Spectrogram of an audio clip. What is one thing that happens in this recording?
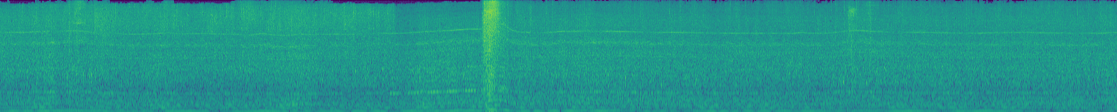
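A vehicle's engine hums steadily as it drives over sand.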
